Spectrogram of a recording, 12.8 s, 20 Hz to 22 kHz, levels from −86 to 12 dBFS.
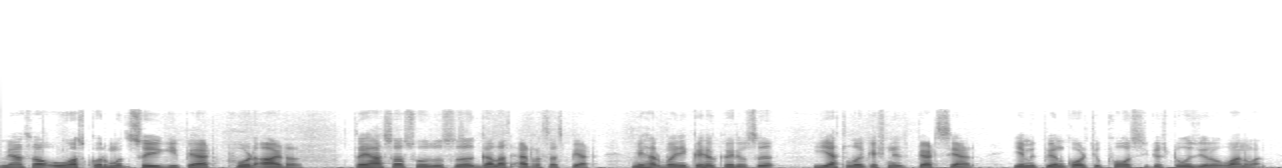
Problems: background sounds at intervals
